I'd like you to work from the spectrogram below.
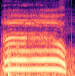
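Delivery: high, drawn-out wailing; slow, high-pitched play-acted despair; mock falling wail. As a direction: stretch the words out slowly like a long fall. Acted fall from the sky.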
